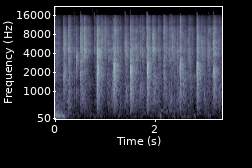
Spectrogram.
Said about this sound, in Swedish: Och så vill jag att ni tackar mig med en applåd.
